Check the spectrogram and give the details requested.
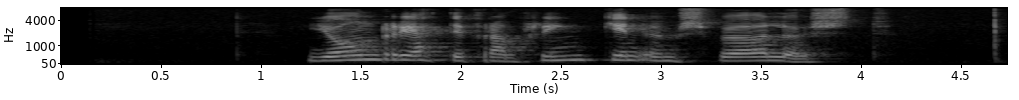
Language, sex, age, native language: Icelandic, female, 50-59, Icelandic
